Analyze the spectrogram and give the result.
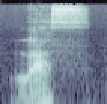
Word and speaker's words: wrath: 答えはラスです。ラス、ラス。 WRATH、ラス。発音難しいですね。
